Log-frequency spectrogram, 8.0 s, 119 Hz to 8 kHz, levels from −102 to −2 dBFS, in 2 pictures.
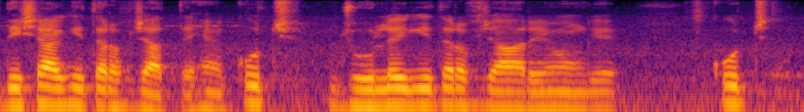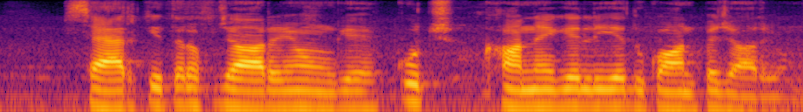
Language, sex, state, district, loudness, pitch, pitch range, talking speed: Hindi, male, Punjab, Pathankot, -20 LUFS, 140 Hz, 130-150 Hz, 210 wpm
